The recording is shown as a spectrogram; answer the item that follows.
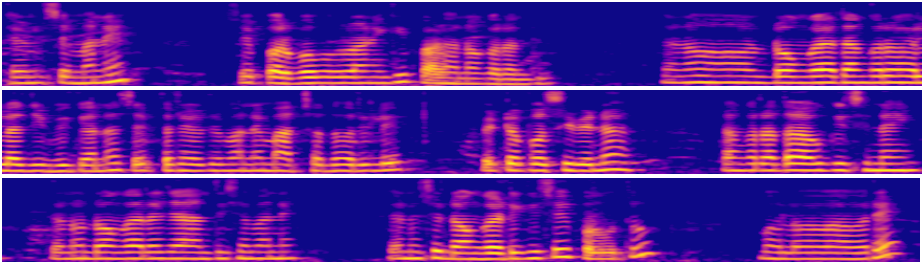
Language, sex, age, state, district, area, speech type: Odia, female, 45-60, Odisha, Puri, urban, spontaneous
